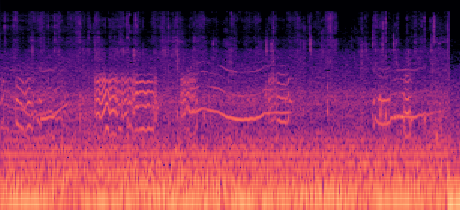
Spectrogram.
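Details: Hayani, a rescued white Jindo in Gimhae, has just delivered six puppies. Thin squeaky whines are heard: a quick wavering group, then a long drawn-out smooth whine and a last short cry, all over a constant low droning background.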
